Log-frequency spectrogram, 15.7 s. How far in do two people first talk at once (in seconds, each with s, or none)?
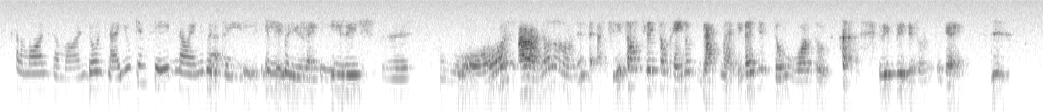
3.1 s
